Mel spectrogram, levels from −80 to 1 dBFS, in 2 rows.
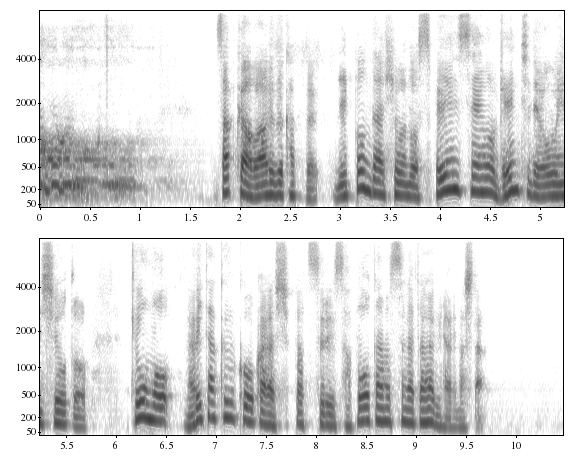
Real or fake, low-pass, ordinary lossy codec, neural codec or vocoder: fake; none; none; codec, 16 kHz, 2 kbps, FreqCodec, smaller model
